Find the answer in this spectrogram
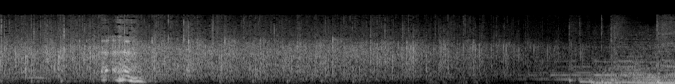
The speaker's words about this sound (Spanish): Si Dios le habló, dé un aplauso al Señor, que Él se lo merece.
